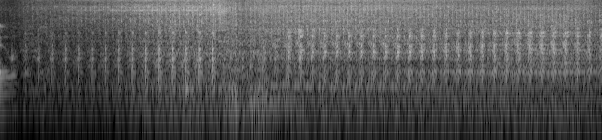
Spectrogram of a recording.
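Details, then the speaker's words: Perodua Axia engine after a sudden check-engine and oil-pressure warning while driving, with the oil sump previously changed at another shop; a sharp metallic knock, nearly three a second, over rough running, suspected connecting-rod bearing or piston, and oil not coming up. "Okey, apa yang hampa dengar ni, kita suspect bunyi tu datang daripada coil rod bearing ataupun bahagian piston."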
